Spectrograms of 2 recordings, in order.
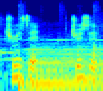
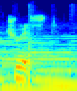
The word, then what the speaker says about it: Drizzt: it's the prequel series, he then purposely had this little human character mispronounce it so he could write it as Drizzt to show it was different, and to show that that's the mispronunciation, and that it's supposed to be Drist rather than Drizzt.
